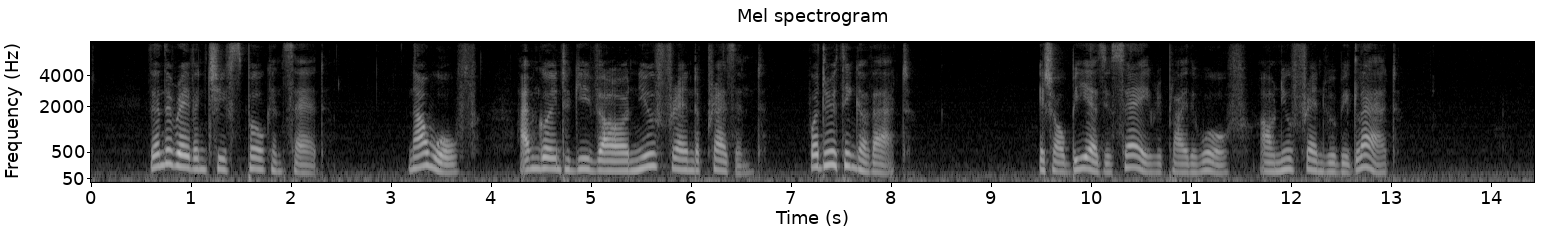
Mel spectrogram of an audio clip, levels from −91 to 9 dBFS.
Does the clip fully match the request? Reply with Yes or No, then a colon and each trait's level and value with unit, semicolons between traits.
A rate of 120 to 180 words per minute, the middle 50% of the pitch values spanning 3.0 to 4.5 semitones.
No: average, 165 wpm; average, 5.3 semitones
